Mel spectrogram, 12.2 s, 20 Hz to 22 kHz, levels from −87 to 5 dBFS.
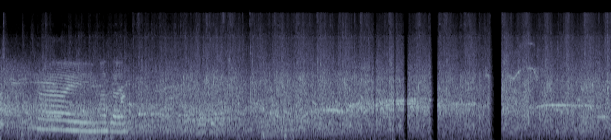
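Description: From 7.23 to 8.16 s, repeated stalls (stutter) break the sound nine times, gaps up to 80 ms. The jitter buffer keeps emptying. Held sound fills the gaps, and the audio drags.

At 8.60 s a call audio freeze holds the sound for 141 ms, ending in 50 ms of silence. Late packets are the likely cause.

From 9.50 to 9.75 s, five brief stutter gaps, each 11 ms or less, roughen the sound.

At 9.79 s a second freeze lasts 230 ms, fading to 120 ms of silence. The audio then resumes where it stopped.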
